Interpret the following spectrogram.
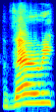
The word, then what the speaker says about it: very: So, next very clean very clean pronunciation for this word v. It vibrates here.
